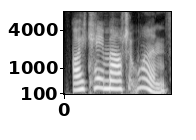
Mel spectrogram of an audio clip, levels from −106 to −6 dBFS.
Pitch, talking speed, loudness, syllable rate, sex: 265 Hz, 280 wpm, -15 LUFS, 5.6 syllables/s, female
